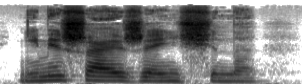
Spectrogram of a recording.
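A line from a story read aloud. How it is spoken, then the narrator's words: Barked harshly. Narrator (Russian): рявкнул на меня Сэм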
